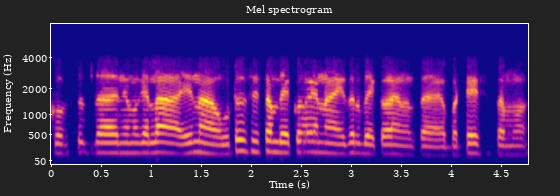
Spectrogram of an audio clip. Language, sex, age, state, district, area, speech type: Kannada, male, 18-30, Karnataka, Dharwad, rural, conversation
